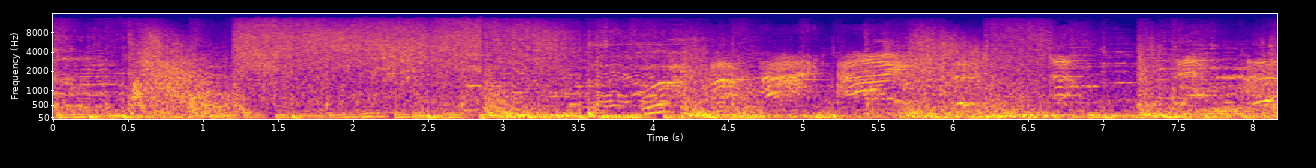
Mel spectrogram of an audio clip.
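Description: Cartoon battle soundtrack: background music under a loud crash and a long noisy rush in the first few seconds, then a string of short sliding, rising and falling sounds.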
